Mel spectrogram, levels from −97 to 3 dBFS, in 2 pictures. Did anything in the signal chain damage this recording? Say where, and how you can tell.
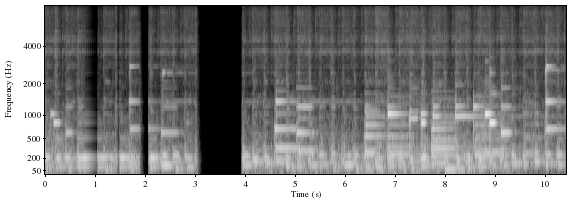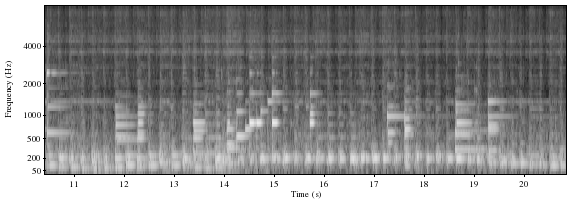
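Yes. The damage happened in the network and jitter buffer stage of a call. Two short stalls from a late packet occur at 0.68 to 0.76 s and at 1.42 to 1.50 s. In each, a sound is held too long, by about 59 ms and then 54 ms. Nothing is lost. The buffer ran dry, the receiver stretched the last sound, and playback resumed from the same point once the packet arrived.

Three call audio freezes follow. The first, at 0.80 to 1.06 s, is a held buzz lasting about 243 ms with no silence. The second, at 1.88 to 2.08 s, buzzes briefly and then goes silent for about 100 ms. The third, at 3.01 to 3.95 s, fades out and stays silent for about 810 ms. The audio then resumes where it stopped. The likely cause is packets held up in transit, which left the buffer empty.

A jitter buffer speed-up runs from 17.77 to 20.77 s. 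The audio plays at about 108% speed with the pitch unchanged, so it sounds hurried. About a fifth of a second in total is trimmed. The buffer had built up more delay than it aims for. To cut that delay, it removed many short pitch-period slices in a row. The codec path itself is intact: the audio stops at 8 kHz, which fits G.722 at 64 kbps.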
